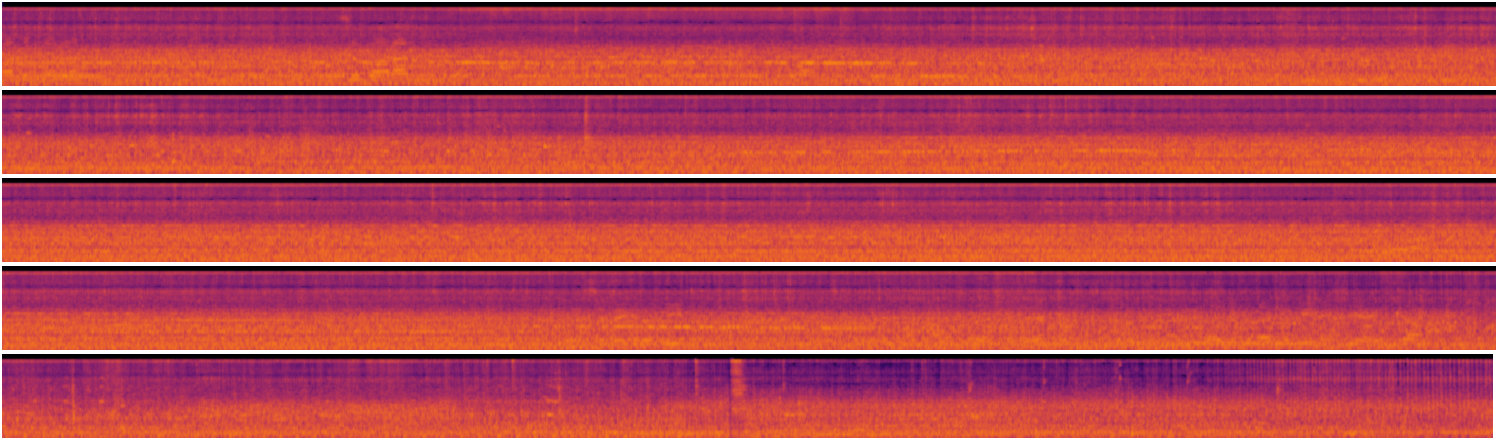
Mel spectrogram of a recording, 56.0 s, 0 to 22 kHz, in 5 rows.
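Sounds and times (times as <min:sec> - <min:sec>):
tractor engine running: 0:00.0 - 0:56.0.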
